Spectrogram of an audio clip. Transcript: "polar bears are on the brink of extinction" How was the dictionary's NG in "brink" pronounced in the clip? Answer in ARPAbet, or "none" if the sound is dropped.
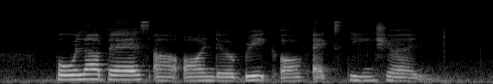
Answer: none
